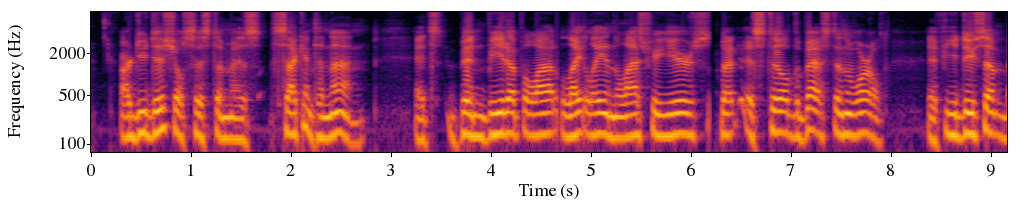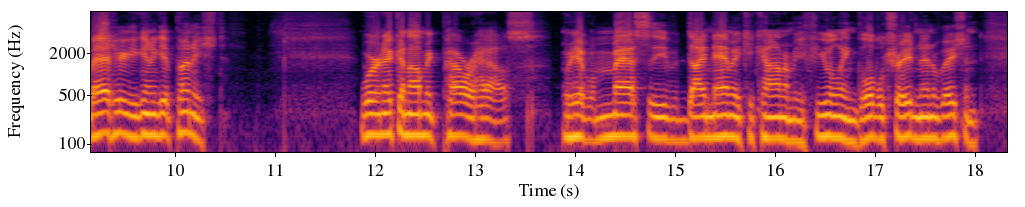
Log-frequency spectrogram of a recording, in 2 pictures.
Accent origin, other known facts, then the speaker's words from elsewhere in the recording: United States; make me glad that I'm an American. We're the freest country on the planet.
